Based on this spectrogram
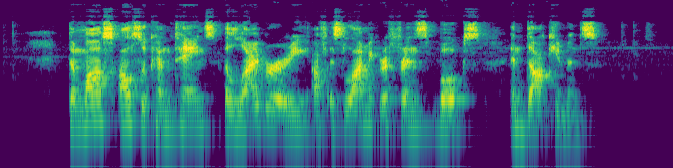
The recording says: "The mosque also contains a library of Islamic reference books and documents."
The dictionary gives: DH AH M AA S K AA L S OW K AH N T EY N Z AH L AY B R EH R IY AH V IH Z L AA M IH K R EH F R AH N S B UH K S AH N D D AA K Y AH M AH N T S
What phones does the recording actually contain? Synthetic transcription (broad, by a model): DH AH M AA S AA L S OW K AH N T EY N Z AH L AY B R EH R IY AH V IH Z L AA M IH K R EH F R AH N S B UH K S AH N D D AA K Y AH M AH N T S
